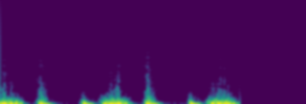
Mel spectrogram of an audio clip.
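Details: Mitral stenosis heart murmur: low heart sounds with sharp beats, each followed by a prolonged low rumble.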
